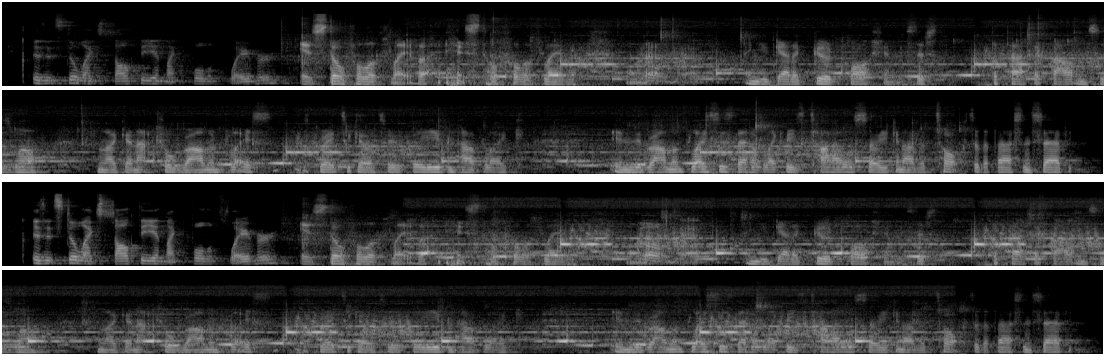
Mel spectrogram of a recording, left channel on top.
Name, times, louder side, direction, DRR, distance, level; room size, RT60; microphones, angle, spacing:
voice 1, 0.3-2.8 6.4-7.1, right 5 dB, 70° right, 13 dB, 0.6 m, -36 dB
sound 1, 2.8-20.7, left 2 dB, 75° left, 3.4 m, -50 dB
voice 2, 3.0-6.6 7.4-9.5 9.9-21.7, left 3 dB, 30° left, 13 dB, 0.5 m, -33 dB
sound 2, 4.0-20.6, right 5 dB, 25° right, 1.0 m, -32 dB
9.7 x 6.8 x 8.5 m, 0.89 s
head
